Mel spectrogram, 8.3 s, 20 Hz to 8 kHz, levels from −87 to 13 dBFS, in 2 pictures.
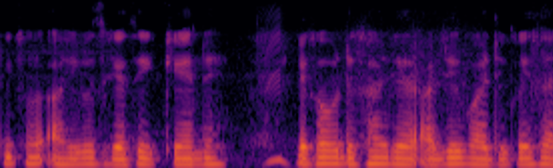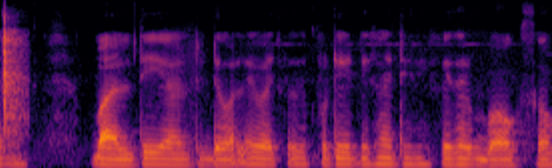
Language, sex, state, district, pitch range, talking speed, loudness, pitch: Hindi, male, Madhya Pradesh, Umaria, 100-110 Hz, 80 wpm, -27 LUFS, 105 Hz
